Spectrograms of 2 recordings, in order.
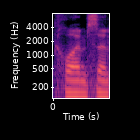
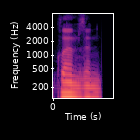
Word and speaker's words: Clemson: for my throat because I pronounce them Clemson all the time they said there's no Z in Clemson so I'm just going to start pronouncing it like dbo does Clemson uh I've got Clemson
